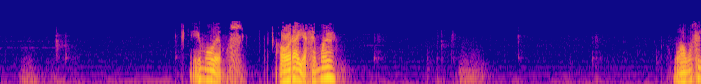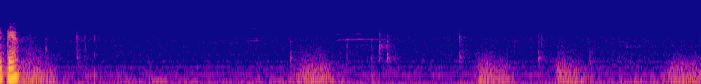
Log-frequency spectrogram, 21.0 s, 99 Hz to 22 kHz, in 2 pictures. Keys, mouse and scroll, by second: 0.9 a, 2.1 right click, 3.7 click, 6.9 ctrl+z, 7.5 right click, 8.9 click, 10.3 ctrl+z, 11.3 right click, 12.7 click, 15.3 ctrl+z, 17.0 right click, 18.5 click, 19.8 ctrl+z, 20.7 KP_3, 20.9 KP_3.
